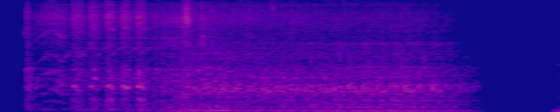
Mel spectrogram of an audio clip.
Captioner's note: diesel motor starting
